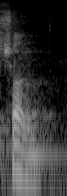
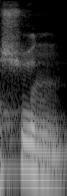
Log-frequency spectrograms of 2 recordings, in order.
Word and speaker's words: Schön: وقعدت بقى اتعلم انطق الاسم ازاي، لان في ناس بتفكرها اسمها شون، هي مش شون، اسمها شون، ولازم الاو تبقى يون كده.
